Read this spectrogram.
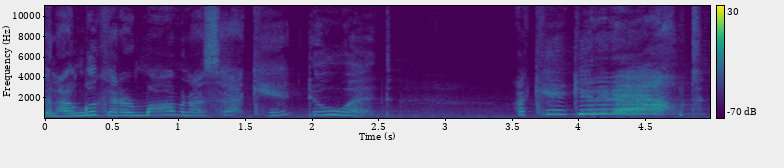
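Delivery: hushed, breathless and defeated; whisper. Retold or imitated. Exhausted, telling her he can't.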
